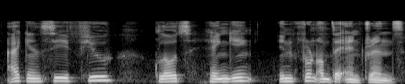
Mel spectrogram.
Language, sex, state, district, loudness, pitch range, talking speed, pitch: English, male, Arunachal Pradesh, Lower Dibang Valley, -16 LUFS, 130-155 Hz, 160 wpm, 140 Hz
